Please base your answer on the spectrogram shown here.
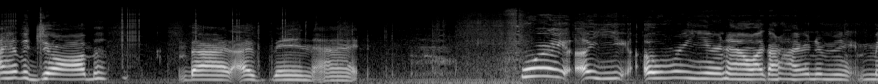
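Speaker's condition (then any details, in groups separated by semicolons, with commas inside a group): Cerebral palsy, dystonic hemiplegia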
